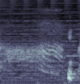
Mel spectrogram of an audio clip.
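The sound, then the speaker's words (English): A voice imitates a hawk's screech with a drawn-out, strained, wavering cry, followed by two short, harsh, louder bursts. “so the rest of you all just hear this sort of screeching. It's just like,”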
